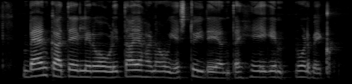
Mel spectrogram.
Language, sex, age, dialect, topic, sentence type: Kannada, female, 36-40, Central, banking, question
